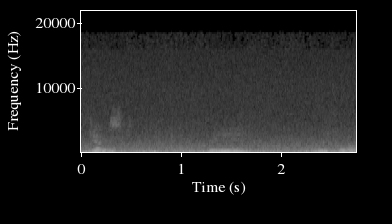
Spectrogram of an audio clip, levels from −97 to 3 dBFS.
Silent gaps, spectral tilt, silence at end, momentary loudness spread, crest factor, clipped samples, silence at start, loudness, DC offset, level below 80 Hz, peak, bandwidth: none; -6 dB/octave; 0 s; 8 LU; 14 dB; under 0.1%; 0 s; -44 LUFS; 0.4%; -56 dBFS; -26 dBFS; 19 kHz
